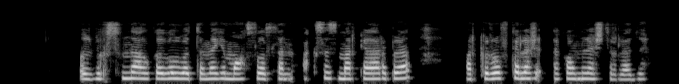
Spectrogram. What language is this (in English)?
Uzbek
